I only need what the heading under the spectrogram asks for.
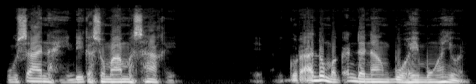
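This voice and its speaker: An actor playing a weary, self-blaming middle-aged husband, a poor driver, apologetic and earnest, with a Manila Filipino accent in a radio drama. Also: male voice, mid-range voice, animated, a little fast, darkish tone, dry recording, clean studio sound. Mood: ashamed, downcast.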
